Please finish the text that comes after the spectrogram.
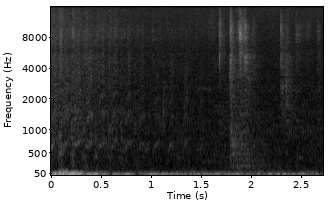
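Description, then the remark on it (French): A group of pigeons huddled in the morning breeze at dawn coo softly in a low, throaty murmur, with a brief burst of wing flutter as one shakes its feathers and takes off, all quiet against a faint outdoor hush. “Endormi, dorloté par la brise matinale, un groupe de pigeons blottis contre les caresses de la brise mortelle, un pigeon secoue ses plumes et s'envole.”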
